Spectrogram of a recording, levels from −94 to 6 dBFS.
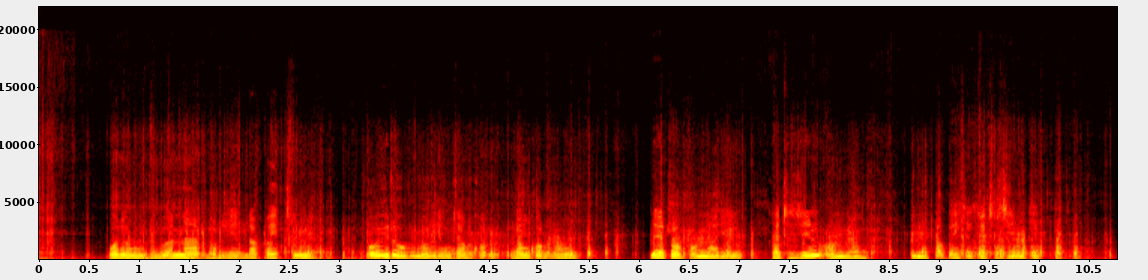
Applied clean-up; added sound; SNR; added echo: neural mask model RNNoise.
